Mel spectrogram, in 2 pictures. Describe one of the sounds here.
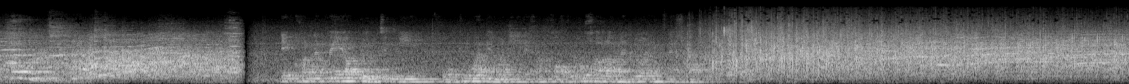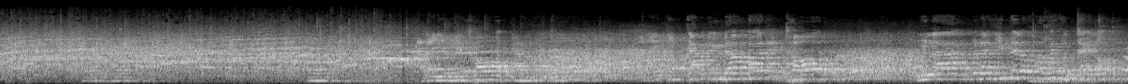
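A young man speaks with animation into a microphone, heard through loudspeakers in a large echoing hall.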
